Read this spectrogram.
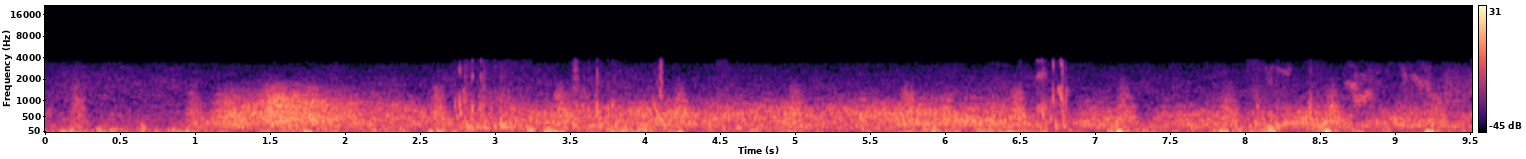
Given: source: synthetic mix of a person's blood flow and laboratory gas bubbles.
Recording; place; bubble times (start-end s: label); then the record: Doppler ultrasound of blood flow; subclavian vein
0.00-0.10 s: bubbles
2.71-3.27 s: bubbles
3.49-3.92 s: bubbles
4.05-4.20 s: bubbles
4.48-4.57 s: bubbles
4.60-4.67 s: bubbles
6.49-6.58 s: bubbles
6.60-6.85 s: bubbles
8.01-8.15 s: bubbles
8.20-8.32 s: bubbles
8.38-8.56 s: bubbles
From the record:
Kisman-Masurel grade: 221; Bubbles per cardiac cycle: several, 3 to 8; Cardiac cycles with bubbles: 10 to 50%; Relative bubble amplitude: barely perceptible (0.100 to 0.250); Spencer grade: 2 (many but less than half of the cardiac periods contain bubble signals, singularly or in groups); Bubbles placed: anywhere in the cardiac cycle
